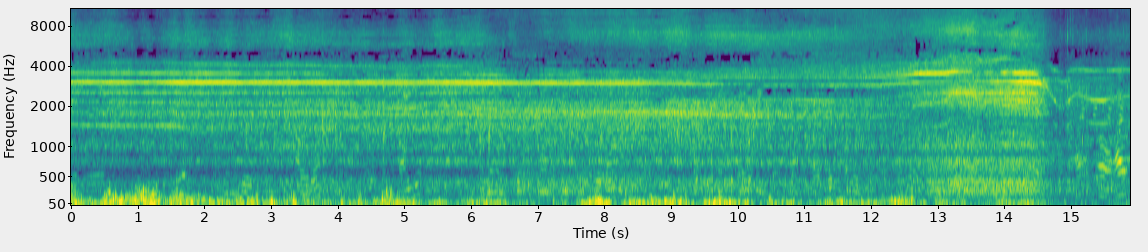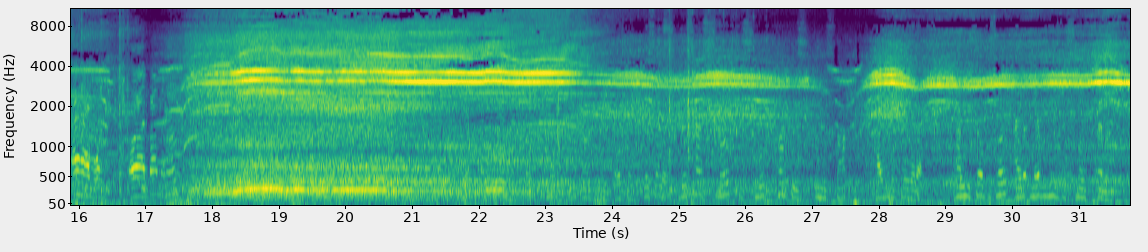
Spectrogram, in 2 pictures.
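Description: The 80 mm electric ducted fan of a Freewing Avanti S model jet whines steadily as the jet taxis. The whine rises in pitch, breaks off and comes back louder, then dips briefly near the end. Wind rumbles on the microphone in the first third.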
